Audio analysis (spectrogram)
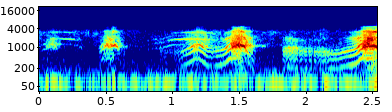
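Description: A dog named Charlie whimpers in several short, wavering whines that rise and fall in pitch, growing a little louder toward the end, with no talking.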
